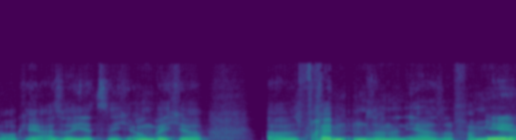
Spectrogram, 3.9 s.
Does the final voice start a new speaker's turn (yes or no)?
yes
